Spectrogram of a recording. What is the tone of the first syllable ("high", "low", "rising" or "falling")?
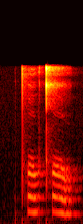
rising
